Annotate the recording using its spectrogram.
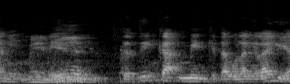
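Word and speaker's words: مِن: Berarti ketika huruf mim dan nun menjadi huruf jer tidak boleh dibaca man atau mun, dia tetap dibacanya min.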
